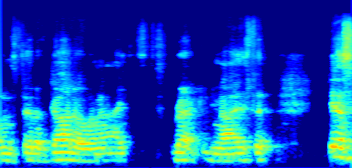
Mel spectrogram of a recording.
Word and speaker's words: Gado: So anyway, it is my pleasure to turn this over to and Gado. Okay, thank you. When you knew me, it was pronounced Gado, but that was a problem with identity.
